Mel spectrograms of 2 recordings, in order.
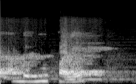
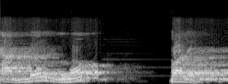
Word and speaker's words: Abdul Muttalib: Muhammad bin Abdullah bin Abdul Muttalib, kakeknya Abdul Muttalib, bacanya Abdul Muttalib. Ada sebagian orang baca Abdul Muttalib. Ini kira lafaznya itu kira tepat. Yang benar yang tasy itu to-nya. Abdul Muttalib, bukan Muttalib.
